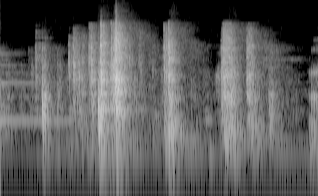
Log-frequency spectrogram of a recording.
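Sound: door being opened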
